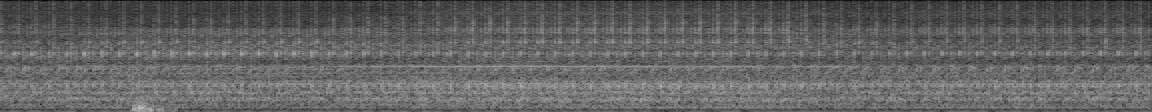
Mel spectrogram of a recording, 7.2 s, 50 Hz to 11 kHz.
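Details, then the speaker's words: Audi A2 1.4 16V AUA after a timing belt and water pump replacement (the old pump burst): an even, steady idle with a quick light patter and no misses, knocks or rattles; it runs smoothly. "and it's running quietly oh my God okay this is exciting it's running it's smooth sounds a lot better than it did before"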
